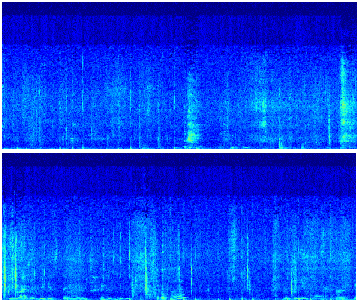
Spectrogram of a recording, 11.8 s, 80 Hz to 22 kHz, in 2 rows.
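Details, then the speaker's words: Chest percussion moving downward until the note changes, diaphragm level about four to eight centimeters, eight to twelve on the other side: percussion note change from resonance to dullness at the diaphragm. "so we're gonna percuss down till I hear this sound and over here it's like eight to 12 centimeters down"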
